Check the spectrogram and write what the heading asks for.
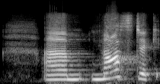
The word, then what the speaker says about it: gnostic: Gnostic area, so the G is silent.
